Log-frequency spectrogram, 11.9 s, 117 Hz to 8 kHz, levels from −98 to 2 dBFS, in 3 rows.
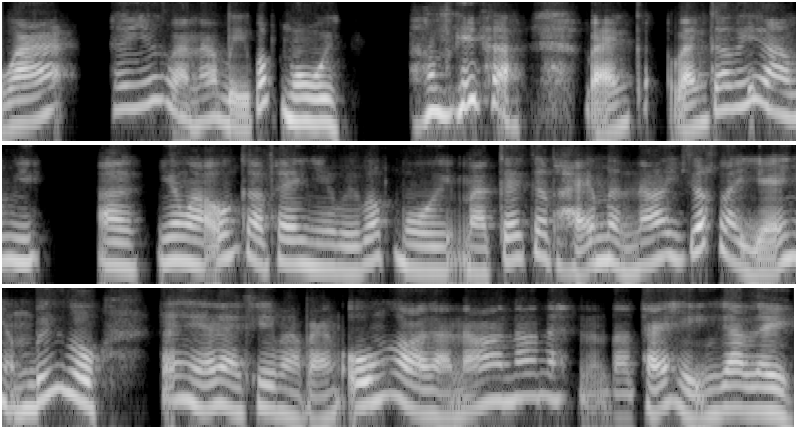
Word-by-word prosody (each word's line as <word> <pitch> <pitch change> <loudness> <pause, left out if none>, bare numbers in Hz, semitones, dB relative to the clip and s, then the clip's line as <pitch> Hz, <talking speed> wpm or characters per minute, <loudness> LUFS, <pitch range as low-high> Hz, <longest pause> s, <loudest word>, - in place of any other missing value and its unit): quá. 205 +3 +2 0.2
Thứ 310 - -7
nhất 365 +4 -4
là - - 0
nó - - -2
bị - - 0
bốc 360 -1 +2
mùi, 220 -3 +6 0.4
hông 290 +3 +4
biết 375 +4 +4
là - - +4 0.3
bạn - - +4
c - - -16
bạn 185 - +4
có 310 +1 +1
biết 350 +5 +1
hông 260 -4 +2
nh 240 +1 0 0.3
ờ, 210 -1 +1
nhưng 245 0 +2
mà 225 - +5
uống 260 +5 +1
cà 245 -5 0
phê 225 0 0
nhiều 200 -3 -2
bị 185 0 -2
bốc 255 +5 -3
mùi, 190 -5 -1
mà 175 -2 -3
cái 245 +8 -1
cơ 275 +1 -2
thể 225 -2 -1
mình 230 -6 0
nó 230 +5 +1
rất 345 +4 +3
là - - 0
dễ - - 0
nhận 215 -5 -1
biết 270 - +2
luôn, 255 -8 +4 0.3
có - - -4
nghĩa 235 -6 0
là 225 -3 +1
khi 210 +1 -4
mà 180 -3 -5
bạn 150 0 -5
uống 240 +4 +3
rồi 240 -9 +2
là - - -2
nó 255 +2 -3
nó 290 +3 -3
nó 285 -1 -7 0.3
nó 160 -1 -8
thể - - +2
hiện 195 -5 -3
ra 215 0 +2
liền, 195 -4 +2
235 Hz, 285 wpm, -23 LUFS, 205-275 Hz, 0.4 s, mùi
